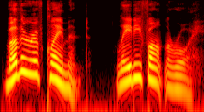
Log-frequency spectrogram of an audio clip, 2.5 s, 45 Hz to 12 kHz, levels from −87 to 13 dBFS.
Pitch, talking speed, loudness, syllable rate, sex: 200 Hz, 120 wpm, -18 LUFS, 4.0 syllables/s, female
